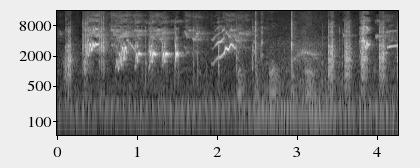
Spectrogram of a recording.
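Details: Javan myna in continuous song for prompting other birds: scratchy, squealing notes and a couple of sliding whistles over a constant low humming background.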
